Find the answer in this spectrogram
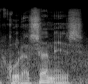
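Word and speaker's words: cruasanes: Y lo pronuncio así, curasanes, para fastidiar a los franceses que me estén escuchando. Curasanes, así es como se dice aquí en España.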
